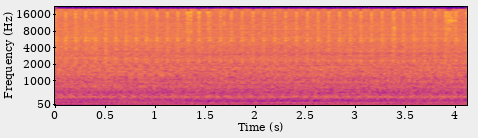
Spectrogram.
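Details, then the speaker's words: Honda CR-V B20B after a head gasket job and ignition timing set to 16° BTDC: even idle with a light, regular top-end tick, about three a second, and no stumble. The owner suspects a slight tick on one valve from his valve adjustment. "But yeah, we got her running. It sounds good."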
